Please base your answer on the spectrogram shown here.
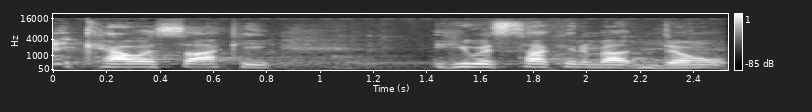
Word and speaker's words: Kawasaki: yesterday he always mispronounces I always want to say kawasi I don't know why it's a motorcycle Kawasaki he was talking about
